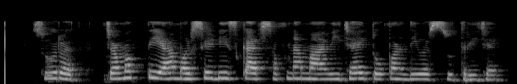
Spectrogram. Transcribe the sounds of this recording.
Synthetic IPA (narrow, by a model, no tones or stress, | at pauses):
suɾət̪ | t͡ʃəmək̚t̪iaməɾseɖiskaɾsəpnamãːʋid͡ʒajt̪opəɳd̪iʋəsːut̪ɾid͡ʒaj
